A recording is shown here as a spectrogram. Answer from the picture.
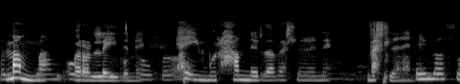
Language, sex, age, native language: Icelandic, female, 13, Icelandic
